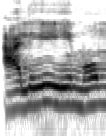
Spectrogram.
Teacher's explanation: দ্বিতীয় মিমে আমরা সাকিন দিয়ে গুন্না করে পড়ার চেষ্টা করব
